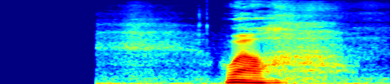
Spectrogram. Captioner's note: deep beath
